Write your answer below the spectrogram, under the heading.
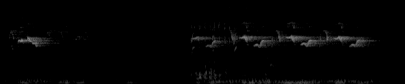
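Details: A sooty-headed bulbul used to lure birds into a trap calls angrily: a short chirping phrase, a pause, then sustained loud chattering with repeated sharp, falling notes.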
